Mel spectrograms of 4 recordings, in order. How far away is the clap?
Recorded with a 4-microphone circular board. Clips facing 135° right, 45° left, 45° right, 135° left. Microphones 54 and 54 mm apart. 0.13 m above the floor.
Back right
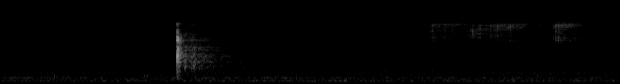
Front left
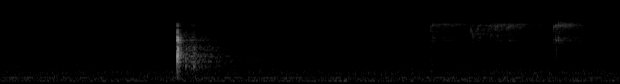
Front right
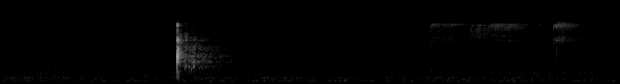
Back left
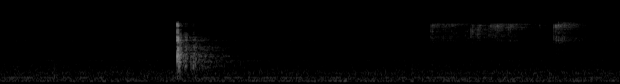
About 1.0 m.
